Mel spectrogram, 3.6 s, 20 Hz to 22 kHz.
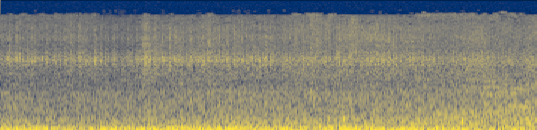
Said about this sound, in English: A big, blue, beat-up 1940s American car pulls into the yard. A local young tobacco farmer will take me into Pinar, where I can catch a ride back to Havana.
